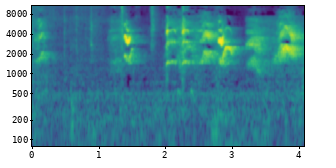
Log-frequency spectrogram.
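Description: A parrot calling: a run of short, high chirps and squawks, starting about a second in and repeating several times until near the end.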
